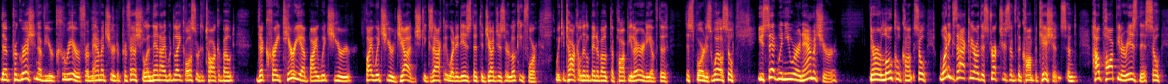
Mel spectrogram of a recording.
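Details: Adult male speaker; normal speech.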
